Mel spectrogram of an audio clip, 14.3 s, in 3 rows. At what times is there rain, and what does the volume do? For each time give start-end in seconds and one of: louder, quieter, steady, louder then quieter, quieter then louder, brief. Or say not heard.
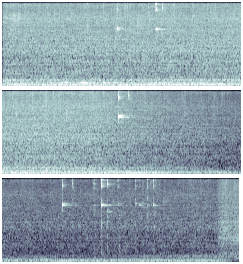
0.0-14.2 quieter.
